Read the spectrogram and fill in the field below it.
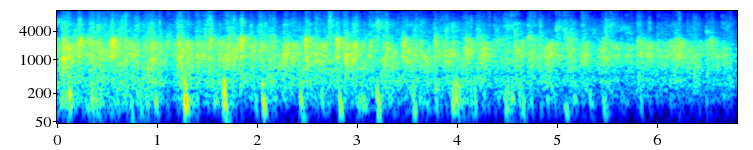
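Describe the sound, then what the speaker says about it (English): A crowd applauding steadily, dense clapping from many hands filling the room at a fairly loud, even level. "Another round of applause for Thomias."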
